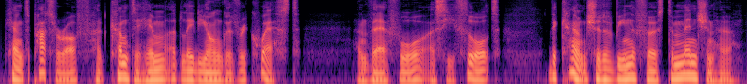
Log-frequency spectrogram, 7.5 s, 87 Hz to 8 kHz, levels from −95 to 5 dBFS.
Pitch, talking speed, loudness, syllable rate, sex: 95 Hz, 200 wpm, -21 LUFS, 5.4 syllables/s, male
